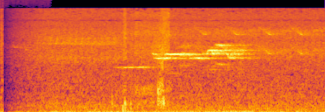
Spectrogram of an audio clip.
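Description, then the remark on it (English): An American Redstart sings once: a thin, high-pitched phrase of sibilant notes over steady outdoor background noise, with a couple of faint clicks just before it. “So this American Red Start was singing.”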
